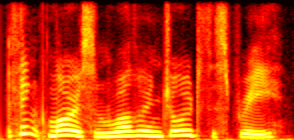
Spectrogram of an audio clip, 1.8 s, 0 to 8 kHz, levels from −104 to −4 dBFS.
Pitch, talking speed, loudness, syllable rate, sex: 260 Hz, 230 wpm, -15 LUFS, 6.4 syllables/s, female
